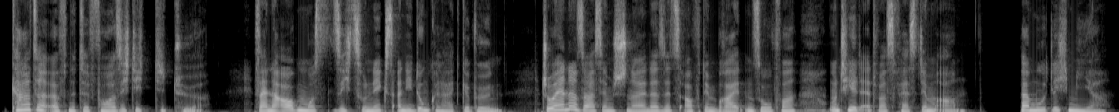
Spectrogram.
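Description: Audiobook narrator: young adult woman, lowish voice, calm storytelling read, light character voices. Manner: reads a romance novel, lightly voicing characters' lines. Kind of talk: scripted narration.

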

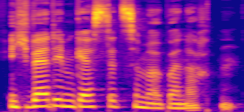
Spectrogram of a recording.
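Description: A woman voicing a gentle, playful young man in love, reading his lines softly in an audiobook. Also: on the low side, fast talker, vocal fry. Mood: tender, teasing. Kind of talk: audiobook dialogue.

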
